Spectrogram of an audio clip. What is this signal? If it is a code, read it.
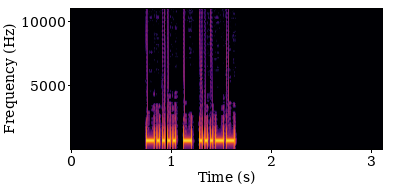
Morse code, heard as a keyed tone, about 44 wpm, 700 Hz. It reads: 6T3
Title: Common Cut Numbers - 3-Digit 45wpm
